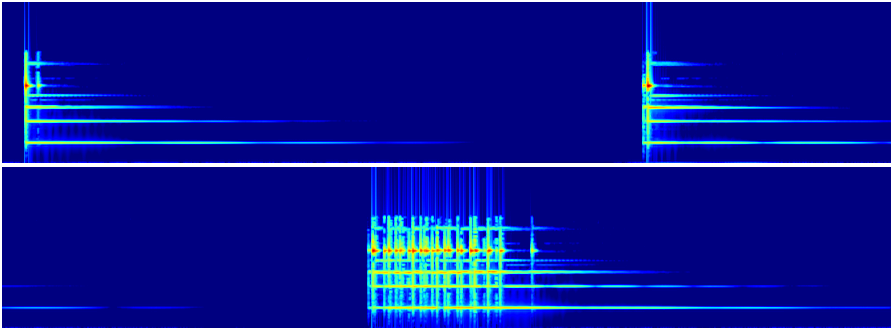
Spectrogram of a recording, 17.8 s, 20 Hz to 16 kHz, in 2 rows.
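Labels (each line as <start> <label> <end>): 0.2 A high-pitched small bell is struck quickly once. 0.7
0.7 An echo of a single high-pitched bell strike. 5.0
6.3 A high-pitched small bell is struck quickly once. 6.9
6.9 An echo of a single high-pitched bell strike. 11.1
12.6 A lot of small high-pitched bells ring repeatedly. 14.3
14.1 An echo follows multiple strikes of small high-pitched bells. 17.8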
